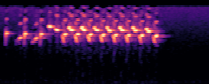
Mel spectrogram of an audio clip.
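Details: Spanish Cádiz-style European goldfinch song: scratchy lower chirps lead into a lively, steady trill of bright high notes interwoven with lower ones, lasting about one and a half seconds.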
